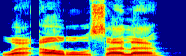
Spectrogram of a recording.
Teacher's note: Huruf ra-nya lebih ditebalkan, Bu.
